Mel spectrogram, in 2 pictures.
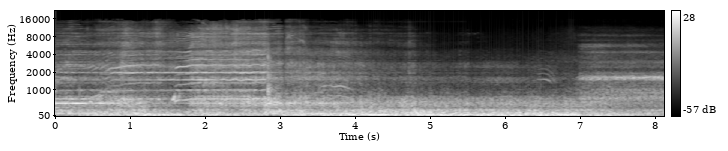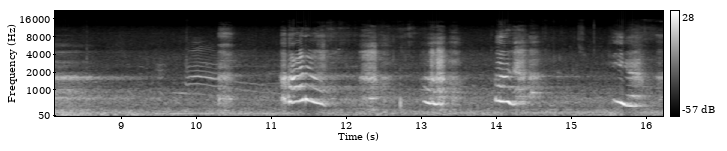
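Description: Orchestral show music plays loudly over outdoor loudspeakers.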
